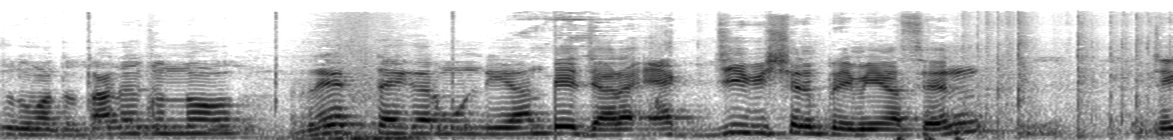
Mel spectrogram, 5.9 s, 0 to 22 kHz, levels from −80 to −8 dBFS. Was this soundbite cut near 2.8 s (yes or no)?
yes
